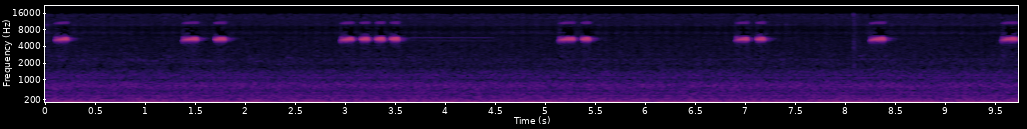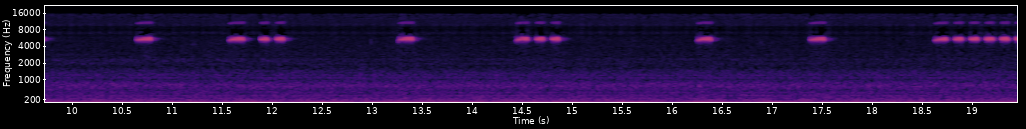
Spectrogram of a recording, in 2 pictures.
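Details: Cricket singing around five in the morning among small plants by a closed window in summer. High, clear chirps come singly or in quick bursts of two to four at irregular intervals, over a steady low indoor hum.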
